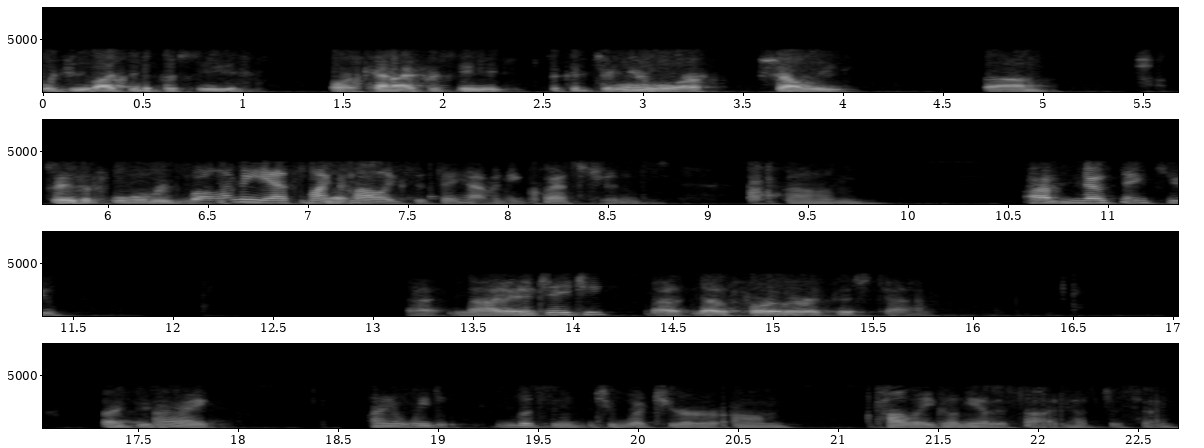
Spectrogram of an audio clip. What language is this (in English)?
English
